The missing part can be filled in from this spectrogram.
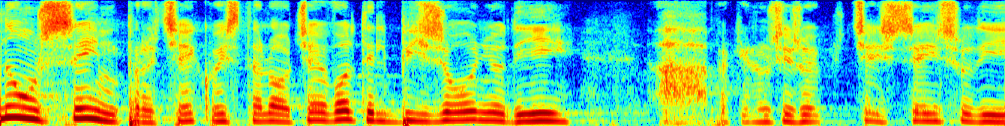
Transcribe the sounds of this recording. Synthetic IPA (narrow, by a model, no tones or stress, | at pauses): noŋsɛmpɾet͡ʃɛkwest̪alɔt͡ʃɛavɔlt̪eilbizoɲod̪i | aperkenonsis̬ɔ | t͡ʃɛilsɛnsod̪i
